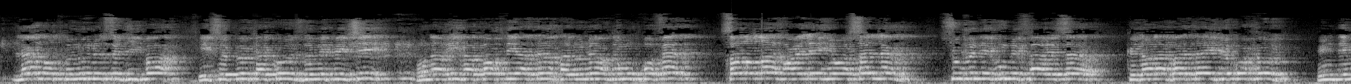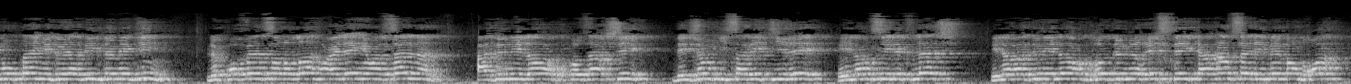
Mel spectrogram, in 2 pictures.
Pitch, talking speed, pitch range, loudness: 250 Hz, 170 wpm, 240-255 Hz, -12 LUFS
